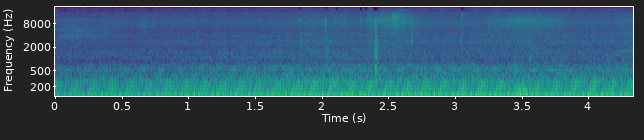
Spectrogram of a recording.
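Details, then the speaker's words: 1991 Chevy K1500 4WD, throttle body injection, surging and stalling complaint. In closed loop at idle the block learn sits at 102, unable to pull the oxygen sensor reading down, and fuel keeps being taken away: low idle with a recurring stumbling thump, a suspected idle misfire. "at that that's the problem boom-boom-boom taking fuel away and right back to 128"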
